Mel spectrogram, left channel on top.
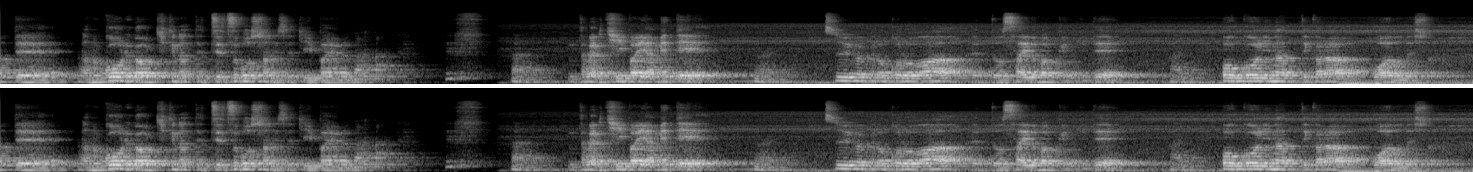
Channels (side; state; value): both; identical; correlation 1.00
